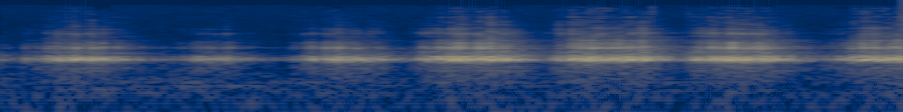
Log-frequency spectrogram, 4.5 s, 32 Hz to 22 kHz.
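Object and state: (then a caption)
Marble rolling in a bamboo plate. A single glass marble rolls in circles on the inner surface of a large, shallow, hollow bamboo plate, held empty in both hands. It makes a continuous rolling rumble with a steady ringing hum near 690 Hz. The sound swells and fades in rhythmic waves as the marble circles.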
